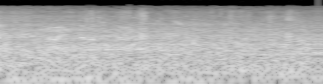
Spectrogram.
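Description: Wind buffeting a walking camera's microphone, a steady low rumble, over city street noise with passing traffic.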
